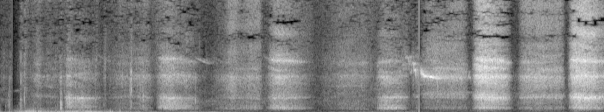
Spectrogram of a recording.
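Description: A person panting hard close to the microphone, heavy out-of-breath gasps about once a second, with a low rumble of handling or wind noise under the first few seconds.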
